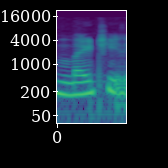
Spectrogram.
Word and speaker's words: lychee: Another thing, lychee. Lychee. It is lychee. It's not lychee. I'm cringing so much. It is not lychee. It's lychee. It's lychee. Just, it's lychee.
